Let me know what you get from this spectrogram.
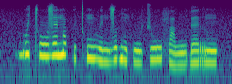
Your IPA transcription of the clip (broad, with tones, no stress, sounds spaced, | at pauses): ɡʷ i˦ tʰ oː˦ z ɛ˦ n ɔ˦ k ɪ˨ kʰ ũ˦ β e˨ ŋ z ʊ˦ ɡ ũ˨ f uː˨ t͡ʃ uː˦ f a˨ β u˨ ɗ ɛ˦ r ũ˦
